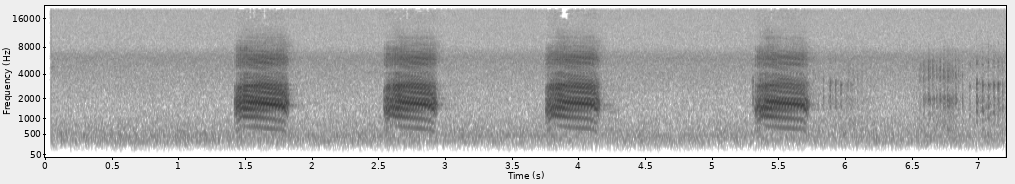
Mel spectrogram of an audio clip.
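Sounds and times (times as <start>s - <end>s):
carrion crow Corvus corone cawing: 1.4s - 1.9s, 2.6s - 3.0s, 3.8s - 4.2s, 5.3s - 6.0s.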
